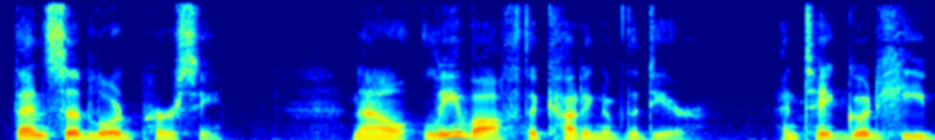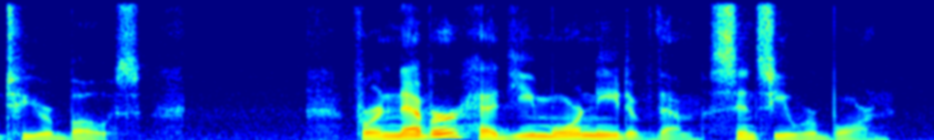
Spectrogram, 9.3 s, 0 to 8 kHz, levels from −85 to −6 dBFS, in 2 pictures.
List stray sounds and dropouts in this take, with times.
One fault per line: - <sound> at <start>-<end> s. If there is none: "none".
none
